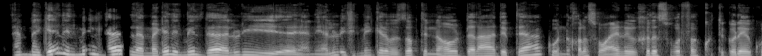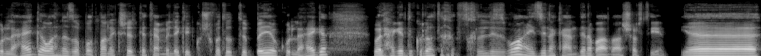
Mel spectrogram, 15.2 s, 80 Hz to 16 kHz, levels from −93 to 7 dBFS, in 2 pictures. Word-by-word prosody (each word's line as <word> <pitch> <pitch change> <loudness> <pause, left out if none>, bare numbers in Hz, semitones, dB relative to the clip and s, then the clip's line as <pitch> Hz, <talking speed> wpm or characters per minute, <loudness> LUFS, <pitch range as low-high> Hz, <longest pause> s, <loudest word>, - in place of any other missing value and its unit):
لمّا 185 -1 -4
جالي 225 - +2
الmail 220 +1 -5 0.3
ده 160 -4 +1
لمّا 140 -1 -2
جالي 200 +4 +1
الmail 185 +2 -3
ده 165 +3 +6
قالوا 160 +4 -1
لي، 160 -7 -3 0.2
يعني 110 0 -10
قالوا 130 +9 -6
لي 180 - -6
في 130 - -11
الmail 150 +3 -10
كده 150 -2 -2
بالضبط، 140 +5 -5
إن 120 -4 -8
هو 135 +4 -1
ده 135 -2 -3
العقد 130 +1 0
بتاعك، 170 - -3
وإن 125 -3 -7
خلاص 130 -2 -7
هو 115 -1 -1
عقدي 125 +2 -2
خِلص 135 -1 -4
غرفة 135 -1 -5
ك - - -15
تجارية 130 +1 -2
وكلّ 125 -2 -4
حاجة، 170 - 0
وإحنا 145 -1 +1
ضبّطنا 125 0 -3
لك 125 - -7
شركة - - -2
تعمل - - -4
لك - - -2
الكشوفات - - -6
الطبية 125 +5 +1
وكلّ 110 -6 -4
حاجة، 160 - +2 0.4
والحاجات 130 +2 +2
دي 135 - -8
كُلّها 135 0 -1
هتخلص 140 +2 -10
في - - -7
خلال 130 +1 -8
أسبوع، 160 +11 +4
عايزينك 140 -2 -3
عندنا 115 +3 -1
بعد 105 -3 +3
10 105 +2 -2
أيام، 95 0 -6
ياه! 135 +1 +9
135 Hz, 215 wpm, -26 LUFS, 125-160 Hz, 0.4 s, ياه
